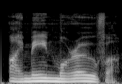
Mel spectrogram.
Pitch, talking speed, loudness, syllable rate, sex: 135 Hz, 145 wpm, -13 LUFS, 4.8 syllables/s, male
